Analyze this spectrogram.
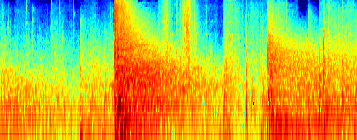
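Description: Gunshots ring out in sharp bursts with a short echo.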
